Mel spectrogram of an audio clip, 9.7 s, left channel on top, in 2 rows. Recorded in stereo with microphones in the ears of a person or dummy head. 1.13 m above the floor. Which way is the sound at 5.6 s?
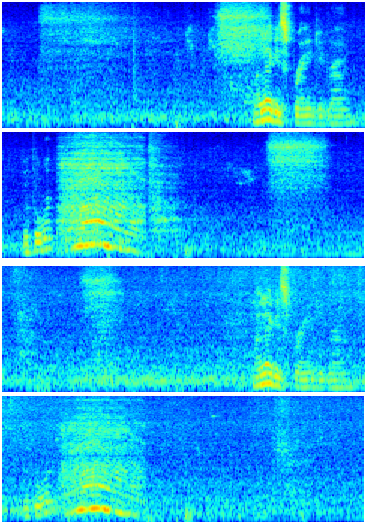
40° left (ahead or behind).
